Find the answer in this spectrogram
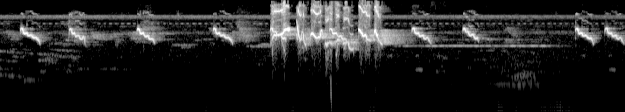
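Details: Javan white-eye used as a lure for other white-eyes: clean, high down-slurred chirps, singly or in pairs about every second, broken midway by a brief burst of rapid, excited twittering.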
